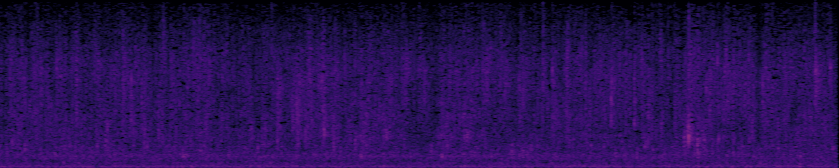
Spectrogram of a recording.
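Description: Faint, steady rainfall from a background rain-sounds track, an even hiss with fine scattered drop ticks.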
